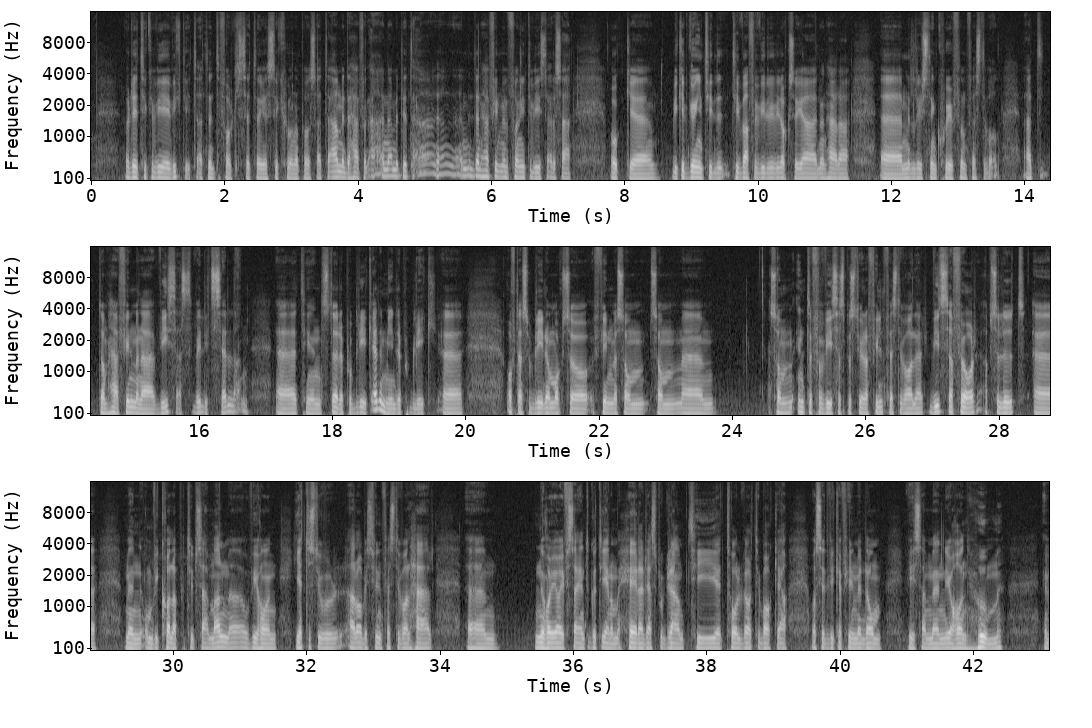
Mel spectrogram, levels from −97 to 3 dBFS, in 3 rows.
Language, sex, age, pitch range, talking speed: Swedish, male, 30-49, 100-115 Hz, 185 wpm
